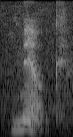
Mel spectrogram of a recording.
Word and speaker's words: milk: one interesting part is the way new zealanders pronounce the L Sound in words like this of course different people speak differently but it often sounds like a w milk it says in Wikipedia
